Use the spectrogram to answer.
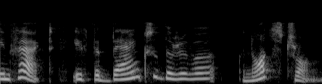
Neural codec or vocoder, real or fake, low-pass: vocoder, 22.05 kHz, 80 mel bands, HiFi-GAN; fake; 7.2 kHz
